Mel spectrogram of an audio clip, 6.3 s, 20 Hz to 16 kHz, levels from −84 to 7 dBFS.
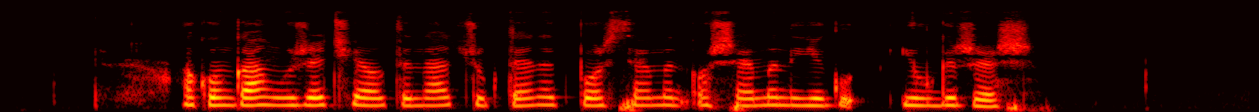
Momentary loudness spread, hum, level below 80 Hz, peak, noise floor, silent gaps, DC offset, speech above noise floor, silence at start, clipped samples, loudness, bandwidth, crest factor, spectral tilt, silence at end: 9 LU; none; -66 dBFS; -8 dBFS; -78 dBFS; none; under 0.1%; 51 dB; 0.8 s; under 0.1%; -28 LUFS; 11 kHz; 20 dB; -5.5 dB/octave; 1.15 s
